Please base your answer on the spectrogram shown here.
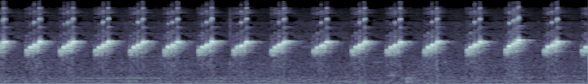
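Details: Clear-voiced red-eyed black-crested bulbul used as lure sound: some fifteen crisp, upward-sweeping chirps repeated evenly at about two per second, low electrical-sounding hum underneath.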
